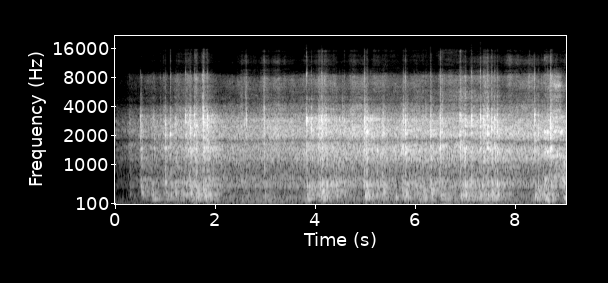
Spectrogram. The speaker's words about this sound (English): It's a toilet roll that's too big for its dispenser.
